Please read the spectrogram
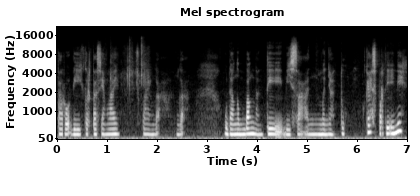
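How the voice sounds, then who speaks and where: The intonation stays fairly even at a moderate pace. Long pauses come often. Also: woman, medium pitch for a woman. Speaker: home cooking vlogger. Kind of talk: cooking tutorial. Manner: casual, halting.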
